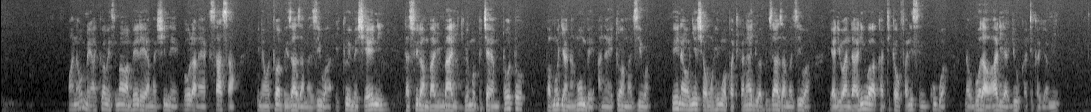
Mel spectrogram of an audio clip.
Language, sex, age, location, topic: Swahili, male, 25-35, Dar es Salaam, finance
